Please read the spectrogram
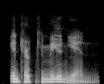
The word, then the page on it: intercommunion: American English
